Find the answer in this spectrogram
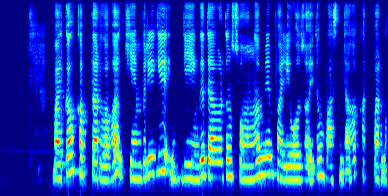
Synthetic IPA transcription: bɑjkɑlˠqʰɑp̚t̪ɑɾlˠəʁəkʲʰe̞mbɪɾeɡʲed̪e̞jɪŋɡʲɪd̪æwɪɾd̪ɪŋso̞ɴəme̞npʰalʲiozojd̪əɴbɑsənd̪ɑ̰ʁəqʰɑt̪̚pɑɾlˠəq

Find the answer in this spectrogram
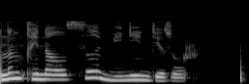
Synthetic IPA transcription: nəɴqʰijnɑlˠəsəme̞ne̞nd̪e̞zo̞ɾ

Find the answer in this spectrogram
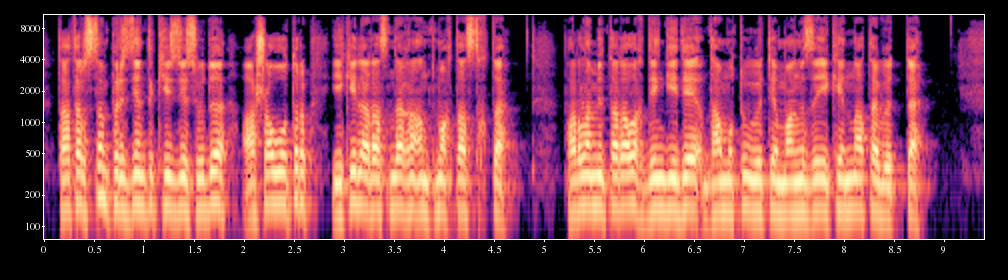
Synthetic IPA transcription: t̪ʰɑt̪ɑɾst̪ɑnpʰɾezijd̪e̞nt̪̬ːɪkʲʰe̞zd̪e̞sud̪ɪɑʃɑwo̞t̪əɾəpje̞kʲe̞lɑɾɑsənd̪ɑʁəənt̪əmɑq̚t̪ɑst̪ə̥qt̪ə | pʰarlˠamʲe̞nt̪aɾijɑlˠəqd̪e̞ŋɡʲe̞jd̪e̞d̪ɑmət̪uwɵt̪e̞mɑɴəzəe̞kʲe̞nɪnɑt̪ɑpwɵt̪ːɪ

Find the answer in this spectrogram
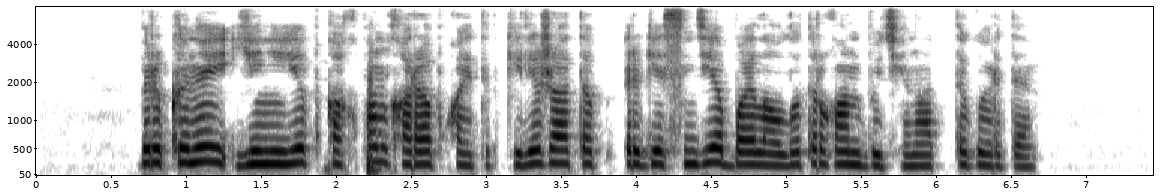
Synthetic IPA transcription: bɪɾkʲʰʏnɪjenejɪpqʰɑqpɑɴqʰɑɾɑpqʰɑjt̪əp̚kʲʰe̞le̞ʒɑt̪əp̚ɪɾɡʲe̞sɪnd̪e̞bɑjlˠɑwlˠət̪ʰʊɾʁɑnbɵt̪e̞nɑt̪ːəkʲʰɵɾd̪ɪ

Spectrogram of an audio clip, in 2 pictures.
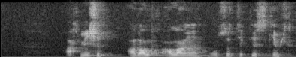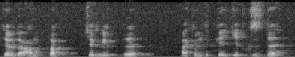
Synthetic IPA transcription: ɑ̰χme̞ʃɪt̪̚ | ɑd̪ɑlˠd̪əqɑlˠɑɴəwo̞sət̪ʰe̞k̚t̪e̞skʲʰe̞mʃɪlɪk̚t̪e̞ɾd̪ɪɑnəqt̪ɑp̚ | ʒ̥eɾɡʲɪlɪk̚t̪ɪ | ækʲɪmd̪ɪkʲːe̞ʒe̞t̪kʲɪzd̪ɪ

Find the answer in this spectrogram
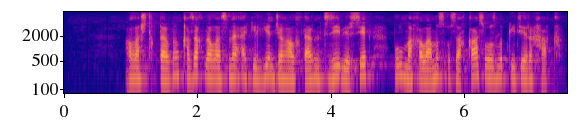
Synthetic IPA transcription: ɑ̰lˠɑʃt̪ə̥q̚t̪ɑɾd̪əɴqʰɑzɑq̚d̪ɑlˠɑsənɑʔækʲe̞lɡʲe̞nʒɑɴɑlˠəqt̪ɑɾənt̪ʰɪze̞be̞ɾse̞kb̥ʊlˠmɑqɑlˠɑməzʊzɑqːɑso̞zəlˠəp̚kʲʰe̞t̪e̞ɾɪχɑq

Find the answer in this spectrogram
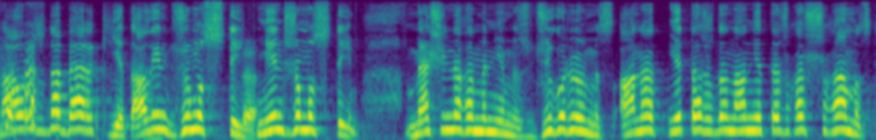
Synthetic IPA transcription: nɑɑwɾəzd̪ɑbæɾɪkʲʰije̞d̪ɑlˠe̞nd̪ɪʒʊməsɪ̥st̪e̞j̪me̞nʒʊməsɪ̥st̪e̞jɪm | mæʃijnɑʁɑmɪne̞mɪzʒʏɡʲɪɾe̞mɪzɑnɑe̞t̪ɑʒd̪ɑnɑne̞t̪ɑʒʁɑʃəʁɑməz

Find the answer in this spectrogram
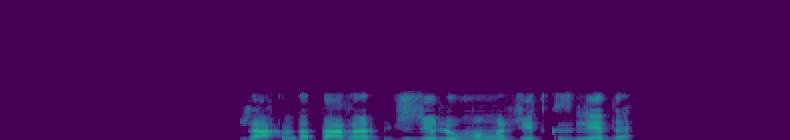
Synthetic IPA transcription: ʒɑqənd̪ɑt̪ʰɑʁəʒʏze̞luməɴəʒe̞t̪kʲɪzɪle̞d̪ɪ̰

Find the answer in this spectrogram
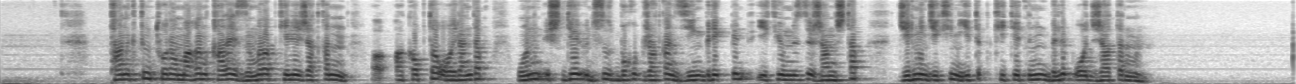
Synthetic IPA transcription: t̪ʰɑnəkt̪əɴt̪ʰuɾɑmɑʁɑɴqʰɑɾɑjzəməɾɑp̚kʲʰe̞le̞ʒɑt̪̚qɑn | akʰopt̪ɑwo̞jɾɑnd̪ɑp̚ | wo̞nəɴɪʃɪnd̪e̞ʔʏnsɪzbʊʁəpʒɑt̪̚qɑnze̞ŋbɪɾe̞k̚pe̞ne̞kʲe̞wɪmɪzd̪ɪʒɑnəʃt̪ɑp̚ʒe̞ɾme̞nʒe̞kse̞nje̞t̪ɪpkʲʰe̞t̪e̞t̪ɪnɪnbɪlɪpoʒɑt̪əɾmən

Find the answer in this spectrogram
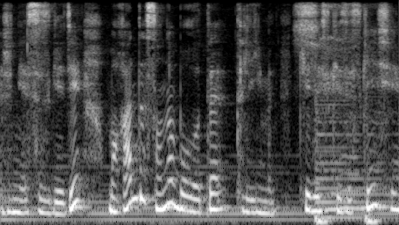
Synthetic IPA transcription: ʒæne̞sɪzɡʲe̞d̪e̞ | mɑʁɑnd̪ɑso̞nəbo̞lˠəd̪ət̪ʰɪlijmɪn | kʲʰe̞le̞skʲʰe̞zd̪eskʲe̞nʃe̞

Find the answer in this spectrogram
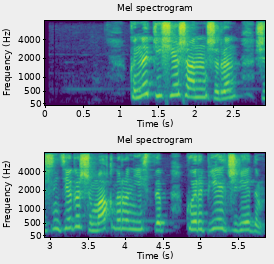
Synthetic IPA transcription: kʲʰʏnɪkʲʰe̞ʃe̞ʒɑnənʒəɾənʒ̥ʏsɪnd̪e̞ɡʲɪʒəmɑqnʊɾəne̞sɪ̥t̪ɪp̚kʲʰɵɾɪpje̞lʒʏɾe̞d̪ɪm

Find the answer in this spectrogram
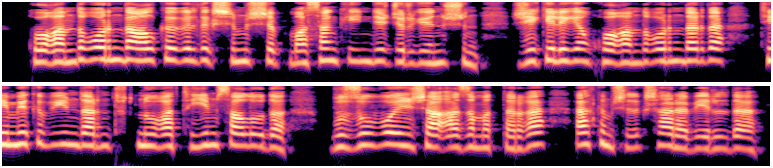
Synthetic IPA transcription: qʰo̞ʁɑmd̪əqwo̞ɾənd̪ɑɑlˠkeɡʲɪld̪ɪkʃɪmɪsʃɪp̚mɑsɑŋkʲʰʏjɪnd̪e̞ʒʏɾɡʲe̞nʏʃɪn | ʒe̞kʲe̞le̞ɡʲe̞ɴqʰo̞ʁɑmd̪əqwo̞ɾənd̪ɑɾd̪ɑ | t̪ʰe̞me̞kʲɪbʊjəmd̪ɑɾənt̪ʰʊ̥t̪ənuʁɑt̪ʰəjəmsɑlˠud̪ɑ | bʊzubo̞jənʃɑɑzɑmɑt̪ːɑɾʁɑ | ækʲɪmʃɪlɪkʃɑɾɑbe̞ɾɪld̪ɪ

